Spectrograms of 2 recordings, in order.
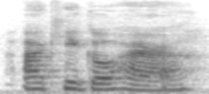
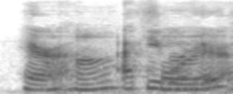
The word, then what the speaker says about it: Aokigahara: Oh, let me go back to Aokigahara? my pronunciation. Aokigahara. Aokigahara.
